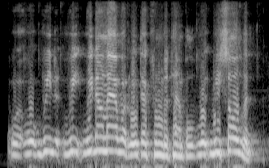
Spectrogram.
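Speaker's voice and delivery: put-on frightened stammering child voice. Voicing the bravest of the children, who is shaking with fear, stuttering scared child. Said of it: "he stutters. Even he is shaking in his boots".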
